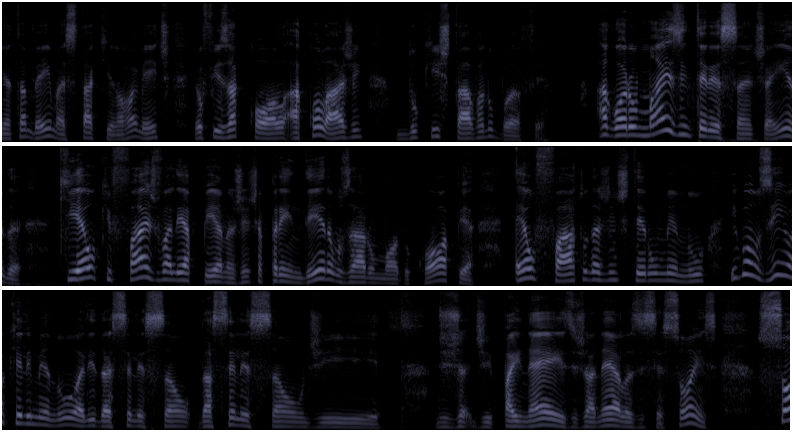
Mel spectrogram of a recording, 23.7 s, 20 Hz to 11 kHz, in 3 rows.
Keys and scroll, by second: 0.7 Up, 6.9 Down.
